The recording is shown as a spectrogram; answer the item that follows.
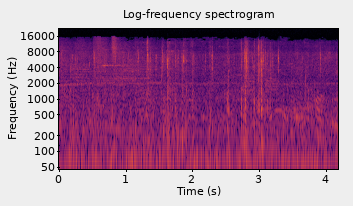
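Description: Busy airport terminal ambience heard while walking: a steady low rumble with indistinct voices and footsteps.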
